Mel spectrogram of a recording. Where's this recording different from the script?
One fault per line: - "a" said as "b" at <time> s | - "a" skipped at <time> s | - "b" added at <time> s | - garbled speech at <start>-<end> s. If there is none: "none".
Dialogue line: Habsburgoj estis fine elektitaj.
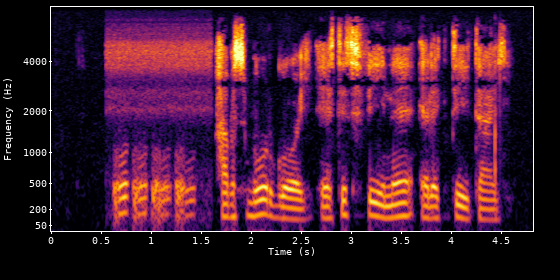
none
